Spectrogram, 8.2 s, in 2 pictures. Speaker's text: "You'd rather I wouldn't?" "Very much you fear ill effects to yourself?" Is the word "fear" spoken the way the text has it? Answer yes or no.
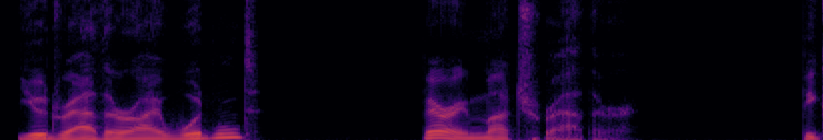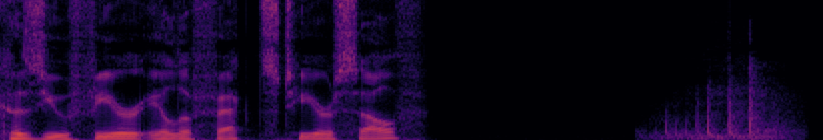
yes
